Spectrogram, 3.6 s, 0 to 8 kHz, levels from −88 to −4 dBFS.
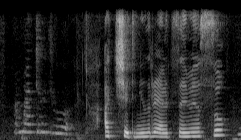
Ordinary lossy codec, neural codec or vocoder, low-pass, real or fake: none; none; 7.2 kHz; real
